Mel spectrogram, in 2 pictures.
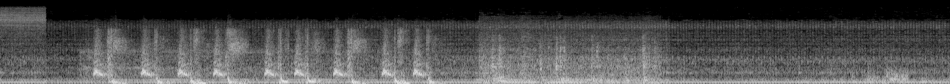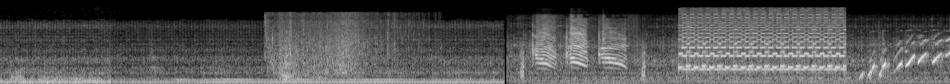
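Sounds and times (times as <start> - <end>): engine idling hum: 0.0 - 19.0
water splash: 12.2 - 13.9.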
